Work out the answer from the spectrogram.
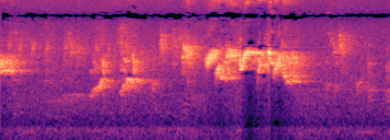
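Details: Bird praised for its song though it flips over a little, opening with soft chirps that build into a loud, bright, trilling warble past two seconds, then trailing off.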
